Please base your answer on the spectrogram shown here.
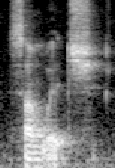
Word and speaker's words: sandwich: to be silent and also we've got more cases in which that's a d is silent so for example in a word sandwich um handsome yeah when you add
